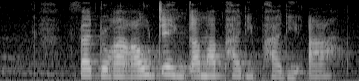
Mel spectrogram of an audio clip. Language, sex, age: Northern Sotho, female, 24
